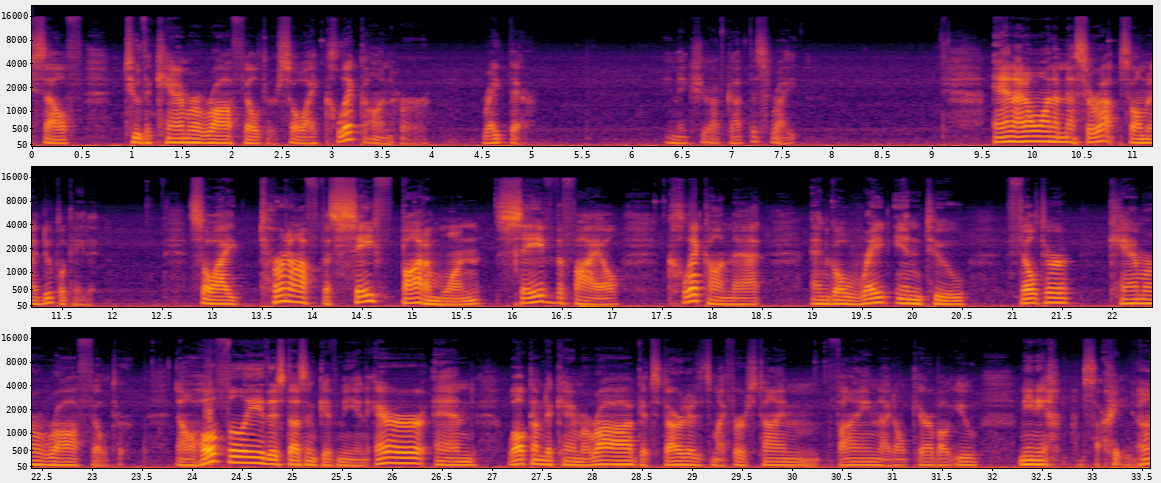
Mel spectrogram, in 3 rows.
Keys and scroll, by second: 16.0 super+s.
